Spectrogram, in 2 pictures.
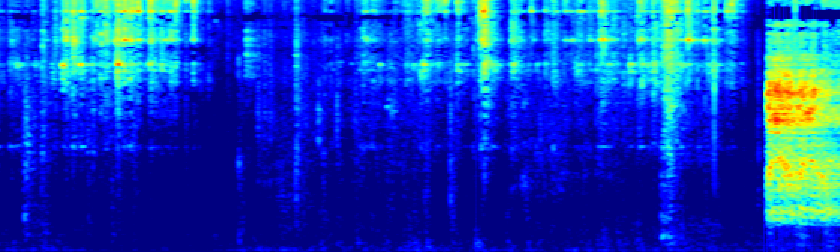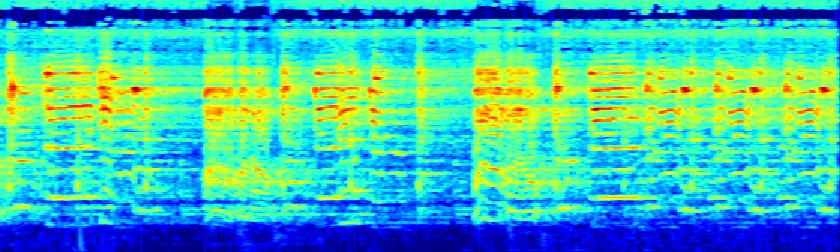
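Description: Quiet with faint scattered clicks, then about eight seconds in an animated plush Halloween monster toy suddenly starts playing a song, with a high-pitched singing voice over music.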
